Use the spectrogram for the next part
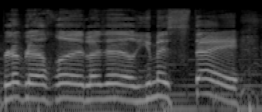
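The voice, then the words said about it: Put-on French accent. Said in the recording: “this guy comes in with a French accent.”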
